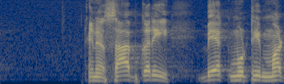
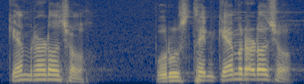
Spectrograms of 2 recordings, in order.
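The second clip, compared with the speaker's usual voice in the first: wife's scolding question; 5 semitones higher than usual. Acted. Wife questions crying husband.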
